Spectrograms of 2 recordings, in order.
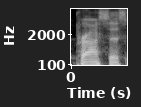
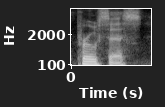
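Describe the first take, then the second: First: It is said in a plain American accent. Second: It is said in a Canadian accent.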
